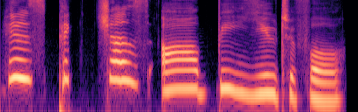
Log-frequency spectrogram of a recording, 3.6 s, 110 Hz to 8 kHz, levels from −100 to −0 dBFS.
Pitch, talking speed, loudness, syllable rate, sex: 270 Hz, 65 wpm, -16 LUFS, 4.3 syllables/s, female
